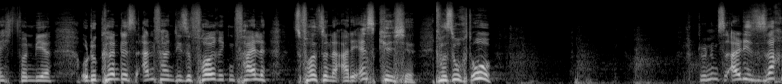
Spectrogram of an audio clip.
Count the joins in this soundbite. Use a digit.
2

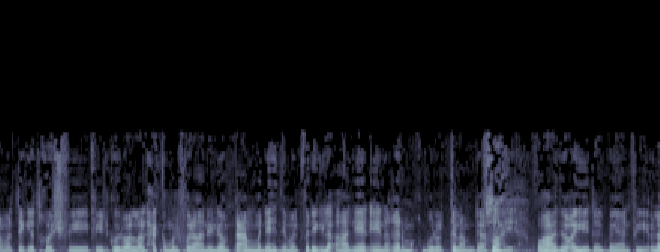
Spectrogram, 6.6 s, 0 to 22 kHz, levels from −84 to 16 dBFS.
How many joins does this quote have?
2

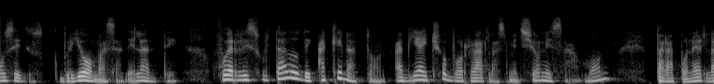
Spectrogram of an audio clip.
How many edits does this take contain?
1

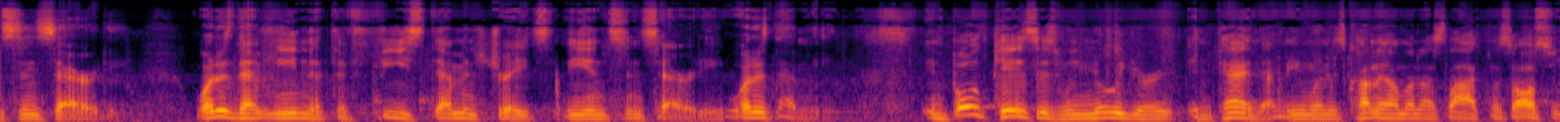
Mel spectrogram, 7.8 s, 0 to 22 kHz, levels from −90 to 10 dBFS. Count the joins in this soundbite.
0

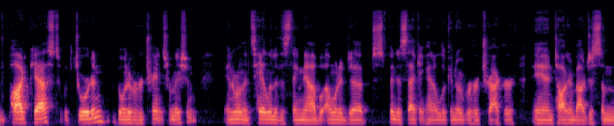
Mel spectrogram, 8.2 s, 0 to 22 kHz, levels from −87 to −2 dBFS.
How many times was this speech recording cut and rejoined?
1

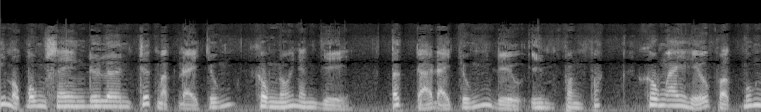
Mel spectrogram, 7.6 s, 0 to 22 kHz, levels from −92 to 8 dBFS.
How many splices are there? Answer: 3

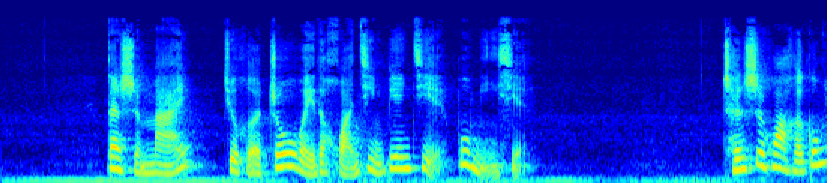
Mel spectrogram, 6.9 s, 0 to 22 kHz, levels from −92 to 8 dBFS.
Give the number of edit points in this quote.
0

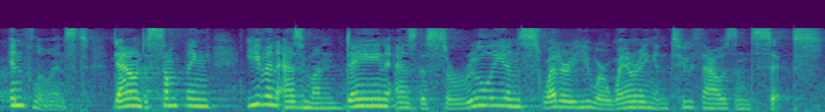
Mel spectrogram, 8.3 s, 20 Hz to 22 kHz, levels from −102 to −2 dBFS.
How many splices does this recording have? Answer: 0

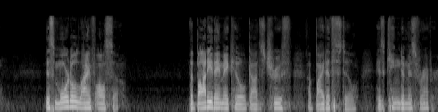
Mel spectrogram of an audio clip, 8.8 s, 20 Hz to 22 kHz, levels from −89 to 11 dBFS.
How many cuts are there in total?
0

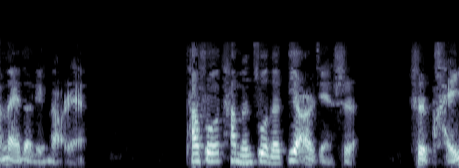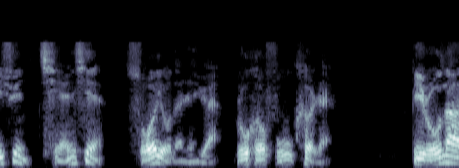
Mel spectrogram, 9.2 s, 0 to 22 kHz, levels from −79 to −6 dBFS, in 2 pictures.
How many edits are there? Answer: 0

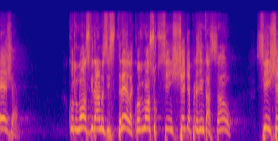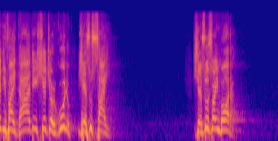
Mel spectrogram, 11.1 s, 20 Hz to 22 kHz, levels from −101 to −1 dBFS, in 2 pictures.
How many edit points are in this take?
3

